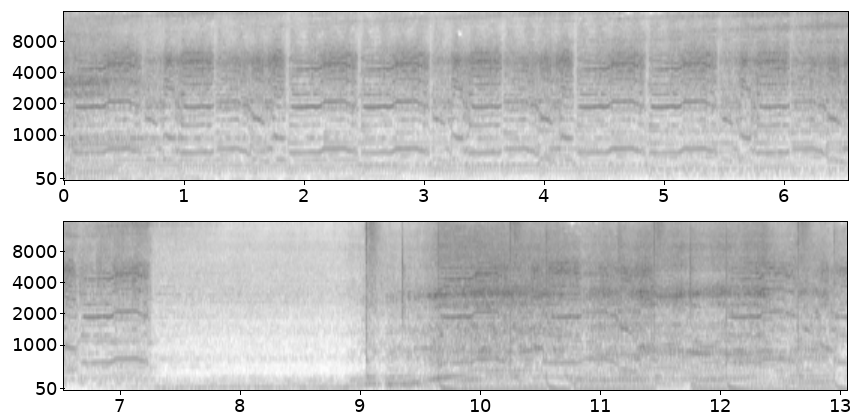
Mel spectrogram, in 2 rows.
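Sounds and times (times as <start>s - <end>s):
car engine revving: 0.0s - 0.8s, 7.0s - 13.0s
tires squealing: 8.9s - 13.0s.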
